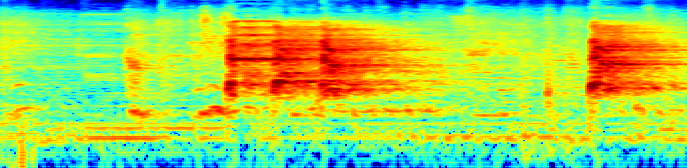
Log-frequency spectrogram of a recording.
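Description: A small dog barking twice, sharp and loud, each bark echoing and dying away in a large hall.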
